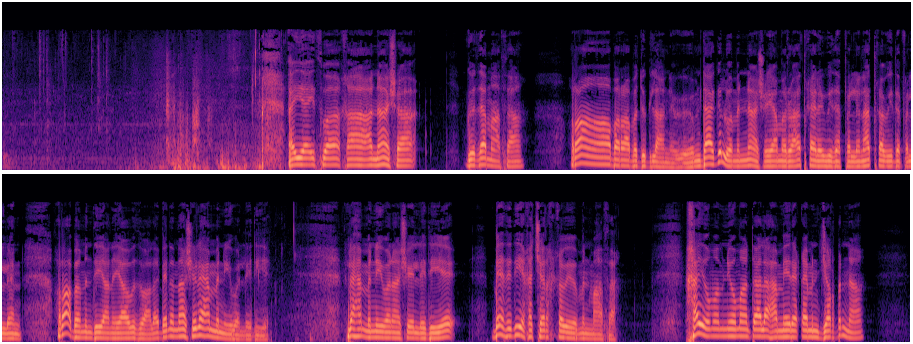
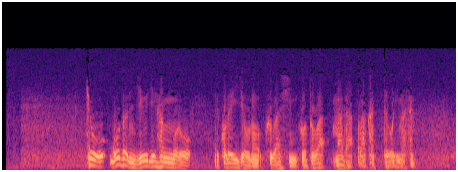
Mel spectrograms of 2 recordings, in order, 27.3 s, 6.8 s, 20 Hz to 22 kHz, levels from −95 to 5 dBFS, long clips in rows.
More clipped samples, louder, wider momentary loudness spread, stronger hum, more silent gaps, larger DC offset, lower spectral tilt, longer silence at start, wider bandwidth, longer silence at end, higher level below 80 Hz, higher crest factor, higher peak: neither; second, -21 LUFS vs -17 LUFS; second, 13 LU vs 19 LU; neither; neither; second, under 0.1% vs 0.2%; second, -7.5 dB/octave vs -10.5 dB/octave; second, 0 s vs 0.15 s; first, 11.5 kHz vs 7 kHz; first, 0.7 s vs 0 s; about the same, -46 dBFS vs -42 dBFS; about the same, 20 dB vs 16 dB; about the same, -2 dBFS vs 0 dBFS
